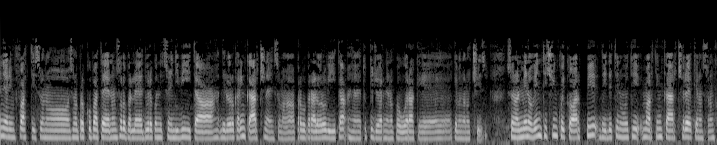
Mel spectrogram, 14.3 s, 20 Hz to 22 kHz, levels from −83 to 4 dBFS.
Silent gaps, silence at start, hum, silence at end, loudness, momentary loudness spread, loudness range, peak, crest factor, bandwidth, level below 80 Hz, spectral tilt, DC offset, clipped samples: none; 0 s; none; 0 s; -22 LUFS; 8 LU; 3 LU; -4 dBFS; 18 dB; 8.4 kHz; -52 dBFS; -6.5 dB/octave; under 0.1%; under 0.1%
